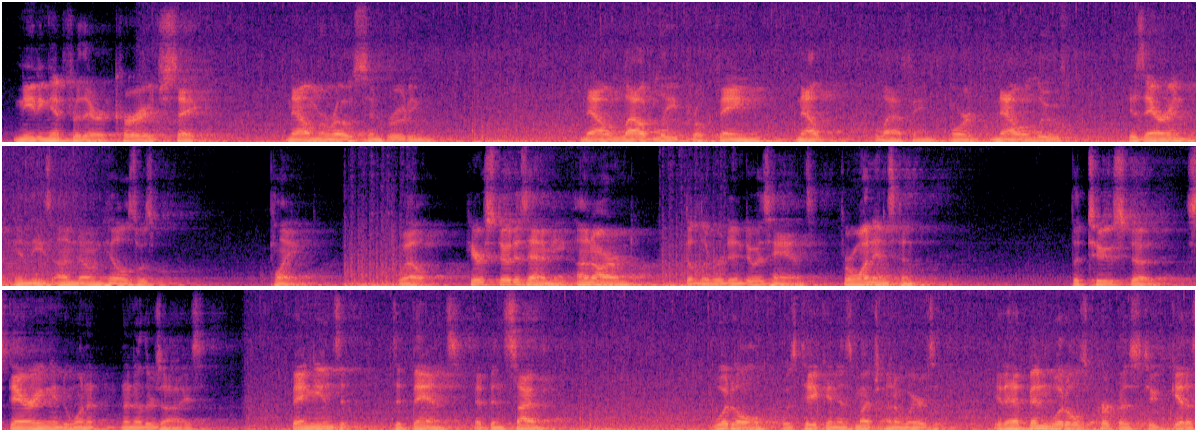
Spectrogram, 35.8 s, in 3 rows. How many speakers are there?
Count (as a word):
one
